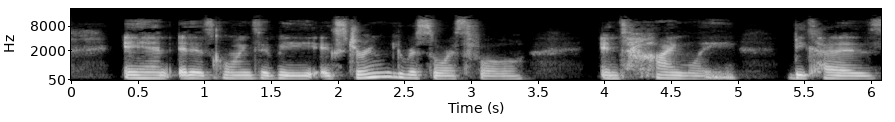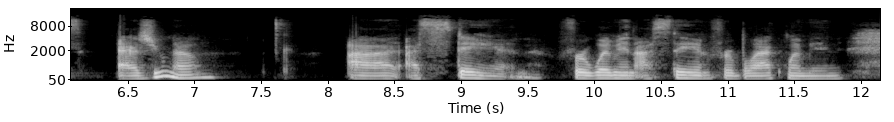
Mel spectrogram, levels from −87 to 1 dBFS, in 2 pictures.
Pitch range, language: 150-185 Hz, English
